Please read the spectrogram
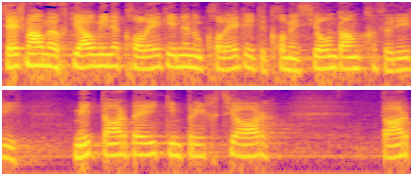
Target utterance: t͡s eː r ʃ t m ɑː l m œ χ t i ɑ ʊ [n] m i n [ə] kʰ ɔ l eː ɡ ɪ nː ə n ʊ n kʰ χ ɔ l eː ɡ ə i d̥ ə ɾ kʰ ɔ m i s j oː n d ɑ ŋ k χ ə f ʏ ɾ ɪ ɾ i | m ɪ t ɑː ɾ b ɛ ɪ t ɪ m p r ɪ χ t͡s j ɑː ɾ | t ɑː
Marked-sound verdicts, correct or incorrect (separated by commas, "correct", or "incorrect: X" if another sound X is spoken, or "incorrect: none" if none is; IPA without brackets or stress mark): incorrect: none, correct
